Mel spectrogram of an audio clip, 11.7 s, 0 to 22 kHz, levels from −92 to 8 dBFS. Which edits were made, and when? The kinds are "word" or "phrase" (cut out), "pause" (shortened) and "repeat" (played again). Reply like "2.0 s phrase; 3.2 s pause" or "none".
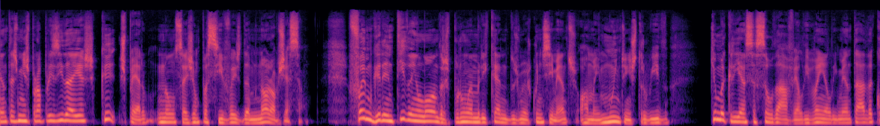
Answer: none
